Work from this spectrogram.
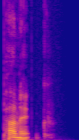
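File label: "panic", British English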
